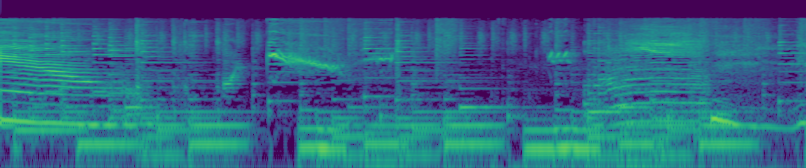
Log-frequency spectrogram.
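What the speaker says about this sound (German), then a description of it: "Katze, ich hab sie miauen hören." A cat meows in the video game Harvest Moon: A Wonderful Life over background game music, with several short mews scattered across a looping melodic tune.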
